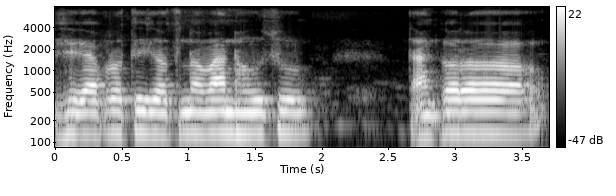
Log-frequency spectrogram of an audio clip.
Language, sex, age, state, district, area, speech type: Odia, male, 60+, Odisha, Mayurbhanj, rural, spontaneous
